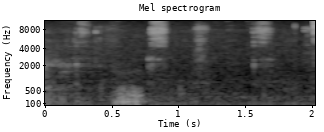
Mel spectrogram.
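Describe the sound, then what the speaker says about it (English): Pen scratching across paper while a picture is drawn, soft and close, in short faint strokes with a brief louder scrape partway through. "let's draw a picture"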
